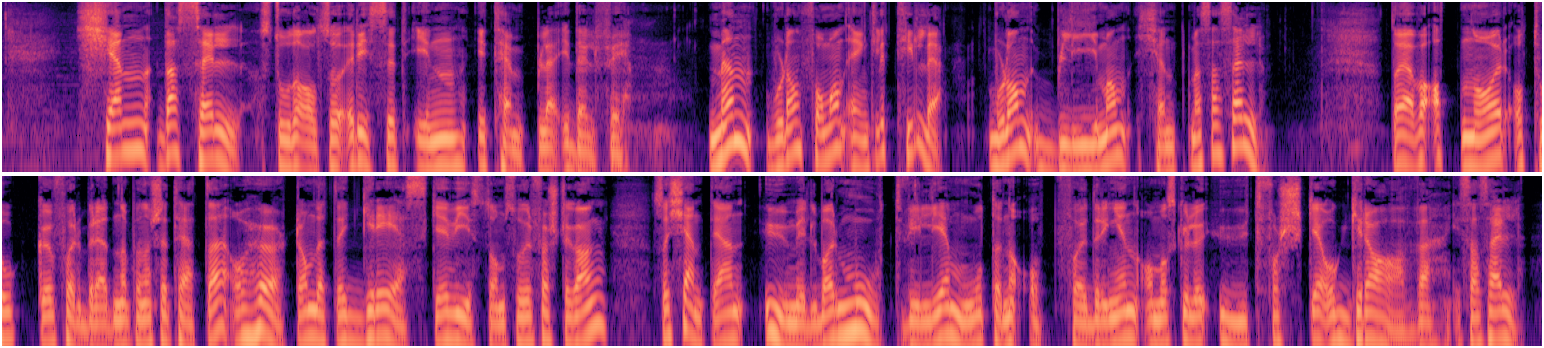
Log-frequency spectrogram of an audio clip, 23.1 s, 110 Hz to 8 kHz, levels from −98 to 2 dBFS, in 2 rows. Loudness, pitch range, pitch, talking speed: -22 LUFS, 105-135 Hz, 125 Hz, 160 wpm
